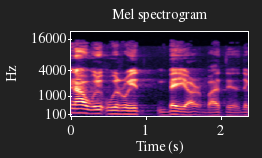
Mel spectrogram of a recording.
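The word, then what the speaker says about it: Béjar: The correct pronunciation for a Spaniard is Bejar, with a strong J, Bejar.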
